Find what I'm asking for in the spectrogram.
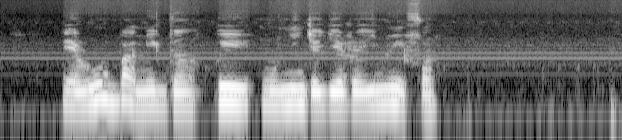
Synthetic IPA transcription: ɛ˨ɾũ˨˦n̩˦ba˦˨mĩ˨˦ɡã˧k͡pe˦mo˧nĩ˦d͡ʒɛ˧d͡ʒɛ˧ɾɛ˧i˧nũ˦i˦˨fũ˨˦

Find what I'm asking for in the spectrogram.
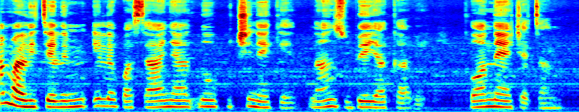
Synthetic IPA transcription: a˦ma˨li˨te˨li˨m̩˦i˦le˦kʷa˨sa˨a˦ɲa˦no˦kʷu˦t͡ʃi˦ne˦ke˨na˨n̩˦zu˨be˦ja˦ka˨ɾɪ˨ | kɔ˦ne˦e˦t͡ʃe˨ta˨n̩˦

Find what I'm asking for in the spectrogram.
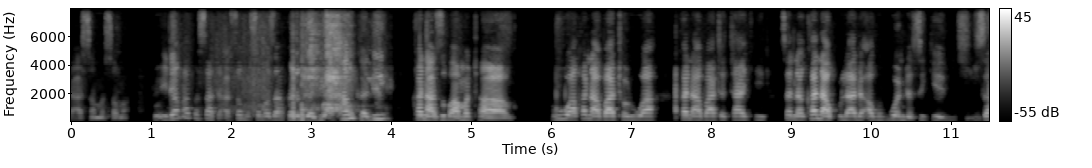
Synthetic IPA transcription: ta˨ʔa̰˨sɐ˦ma˨sɐ˦ma˨ | toː˨ʔɪ˨dɐ˦ŋʔa˦ka˨saː˦ta˨ʔa˨sɐ˦ma˨sɐ˦ma˨zaː˦ka˨ɽɪ˦ŋɡɐ˨biː˦ʔa˨ha˦ŋkɐ˨liː˦ | kɐ˦naː˨zʊ˦baː˨mɐ˦tʰa˨ | ɽʊ˦waː˦kɐ˦naː˨baː˦tʰa˨ɽʊ˦waː˦ | kɐ˦naː˨baː˦ta˨taː˦kʲiː˨ | sɐ˦nːɐ˦ŋkɐ˦naː˨kʷʊ˨laː˦da˨ʔa˨buː˦bʊ˦wɐ˨nda˨sʊ˦kʲeː˨za˦

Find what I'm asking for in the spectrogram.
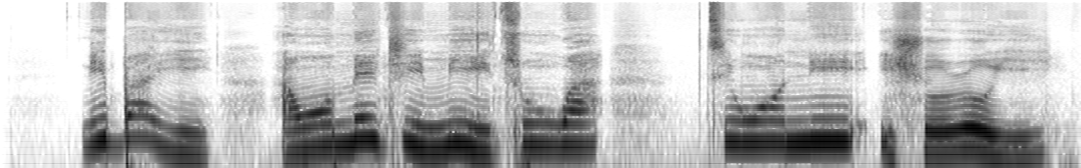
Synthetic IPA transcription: nĩ˨˦ba˦˨ji˨˦ | a˨w̃ɔ̃˧me˦d͡ʒi˦˨mĩ˦i˧tʰũ˦wa˦ | tʰi˦w̃ɔ̃˦nĩ˦i˦˨ʃo˧ɾo˦˨jiː˨˦

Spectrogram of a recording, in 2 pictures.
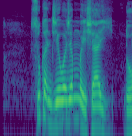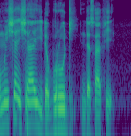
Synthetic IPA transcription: sʊ˦kɐ˨nd͡ʒeː˦wɐ˦d͡ʒɛ˦mːa˨jʃaː˦jiː˨ | doː˨mɪ˦nʃɐ˦˨nʃaː˦jiː˨da˨bʊ˦ɾoː˦diː˨da˨sʼaː˦ɸḛː˦

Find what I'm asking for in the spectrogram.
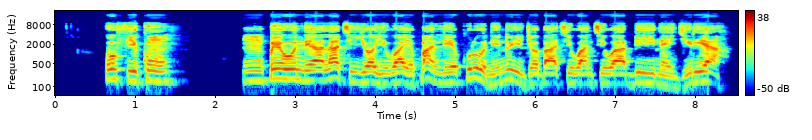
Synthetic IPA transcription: o˦fi˧kũ˧ | ŋ̩˦k͡pe˦o˦nĩ˧a˧la˦ti˧jɔ˧ji˨wa˧ɛ˨k͡pa˦˨n̩˦le˧ku˦ɾo˦˨nĩ˨˦nũ˦i˦˨d͡ʒɔ˧ba˧ti˧wa˧n̩˦ti˧wa˧bi˦˧nã˨i˨d͡ʒi˨˦ɾi˦a˦˨

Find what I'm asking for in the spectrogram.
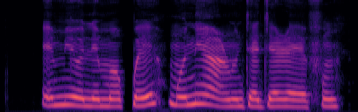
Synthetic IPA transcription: e˧mĩ˧˦o˨le˨mɔ̃˨k͡pe˨˦mo˧nĩ˦a˦˨ɾ̃ũ˧d͡ʒɛ˧d͡ʒɛ˧ɾɛ˧ɛ˨fũ˨˦

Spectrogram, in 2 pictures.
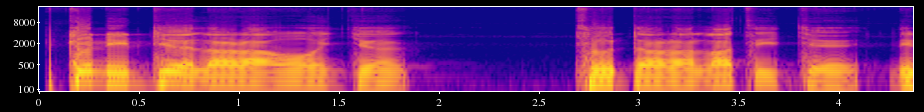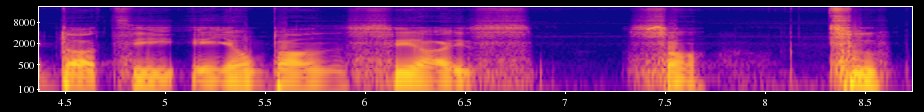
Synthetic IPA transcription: ki˦nĩ˧di˦ɛ˦˨la˦ɾa˧˦a˨w̃ɔ̃˧n̩˦d͡ʒɛ˧ | tʰo˦da˦ɾa˧la˦ti˧d͡ʒɛ˧˦nĩ˦da˦˨tʰi˦e˦˨j̃ã˧˦ba˦n̩˦se˧a˨i˨ | sã˨ | tʰu˦˨

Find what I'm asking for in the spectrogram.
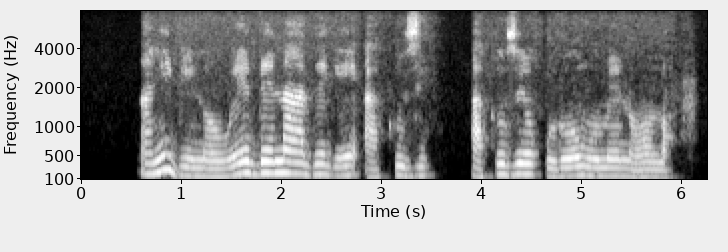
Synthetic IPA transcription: a˨ɲɪ˦ɡɪ˨no˨we˨e˦be˦na˦a˨dɪ˦ɡɪ˦a˨ku˦zi˦ | a˨ku˦zi˦o˦kʷu˨ɾo˦mu˦me˦nʊ˨ʊ˦lɔ˦

